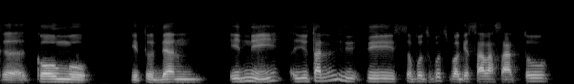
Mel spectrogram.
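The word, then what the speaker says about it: U Thant: satunya itu sangat namanya yutan itu atau utan ya bacanya Ya mungkin utan bukan yutan ya tulisannya utan ini seorang diplomat karir dari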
